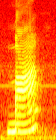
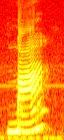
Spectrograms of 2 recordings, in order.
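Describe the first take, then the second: First: The pitch rises from mid to high. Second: The same.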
